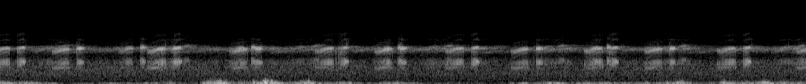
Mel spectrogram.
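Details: Pacific chorus frogs in southern Oregon calling as a chorus: rapid, two-part ringing croaks repeated in quick bursts, several voices overlapping, with low rumbling thumps underneath.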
